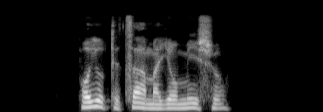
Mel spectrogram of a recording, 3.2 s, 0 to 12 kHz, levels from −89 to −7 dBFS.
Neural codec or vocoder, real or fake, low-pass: codec, 16 kHz, 4 kbps, X-Codec, WavLM features, trained on Multilingual LibriSpeech; fake; 7.2 kHz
